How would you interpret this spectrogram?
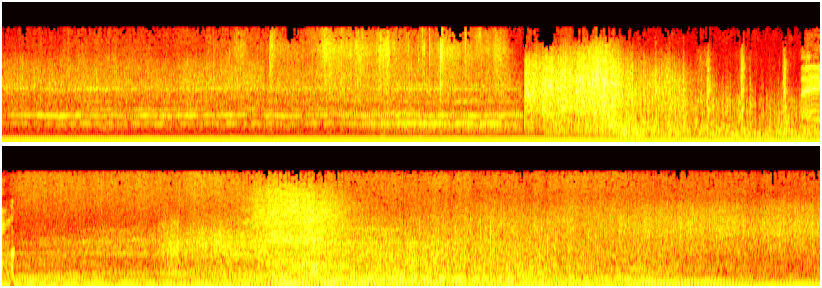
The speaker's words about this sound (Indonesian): Dan angin yang menderu membawa titik-titik air yang halus masuk ke dalam hujan.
